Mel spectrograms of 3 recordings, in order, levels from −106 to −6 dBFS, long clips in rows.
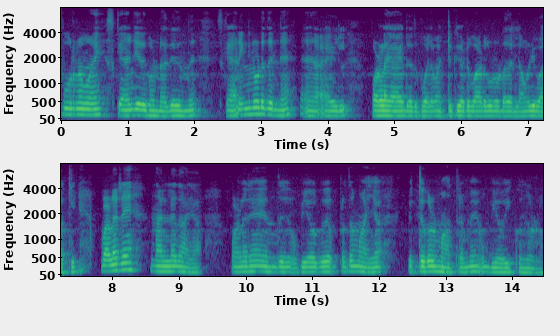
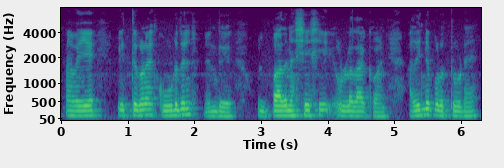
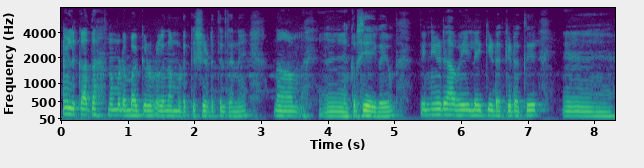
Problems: low volume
